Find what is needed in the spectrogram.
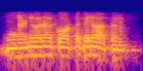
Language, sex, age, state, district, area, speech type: Malayalam, male, 30-45, Kerala, Malappuram, rural, conversation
